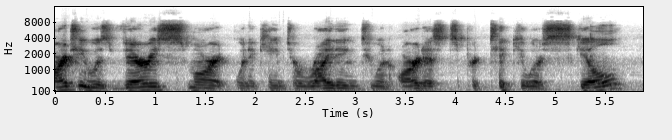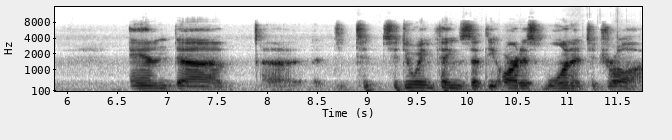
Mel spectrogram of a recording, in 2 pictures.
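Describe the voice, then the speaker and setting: Over noticeable background noise, someone with a slight New York accent speaks very slowly, the loudness rising and falling sharply. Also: man. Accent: faint New York. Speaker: comic artist and former studio assistant. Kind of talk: casual interview.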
